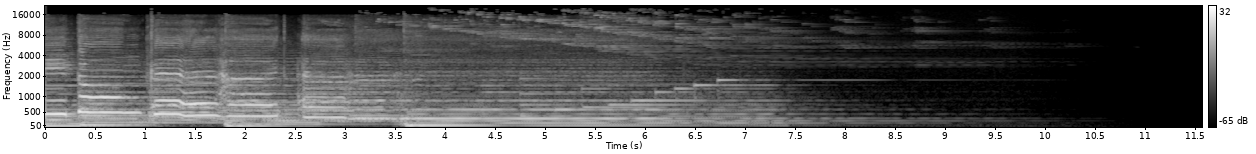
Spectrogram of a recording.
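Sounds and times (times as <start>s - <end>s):
soprano voice: 0.0s - 6.2s.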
